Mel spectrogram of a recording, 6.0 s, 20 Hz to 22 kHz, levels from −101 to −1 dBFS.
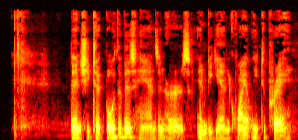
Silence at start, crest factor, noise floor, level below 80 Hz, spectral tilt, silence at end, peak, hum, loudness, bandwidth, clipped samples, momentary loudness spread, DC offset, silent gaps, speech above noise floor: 0.25 s; 20 dB; -57 dBFS; -52 dBFS; -4 dB/octave; 0.15 s; 0 dBFS; none; -19 LUFS; 16.5 kHz; under 0.1%; 8 LU; under 0.1%; none; 38 dB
